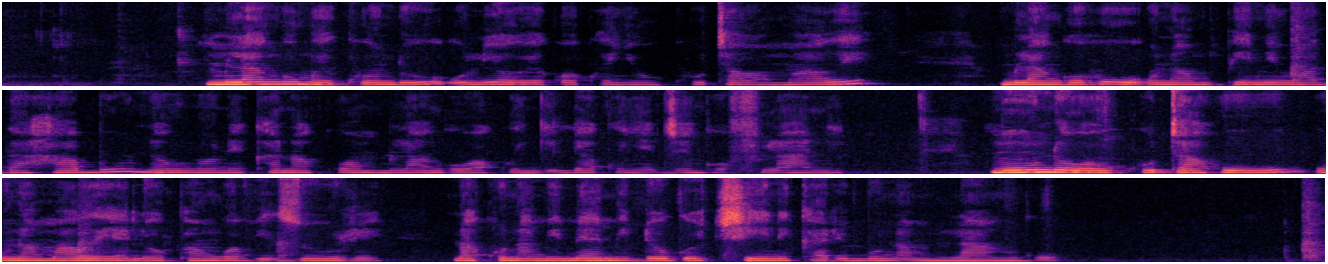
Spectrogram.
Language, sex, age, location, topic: Swahili, female, 25-35, Kisii, education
